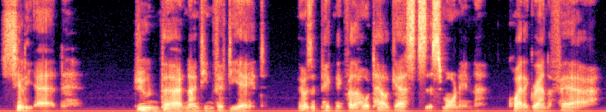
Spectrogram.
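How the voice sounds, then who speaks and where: A man's voice: low voice, measured pace, creaky, bright, forceful tone, slight background noise. A man narrating a video game playthrough in character, with theatrical delivery and formal wording. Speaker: role-playing game streamer.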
